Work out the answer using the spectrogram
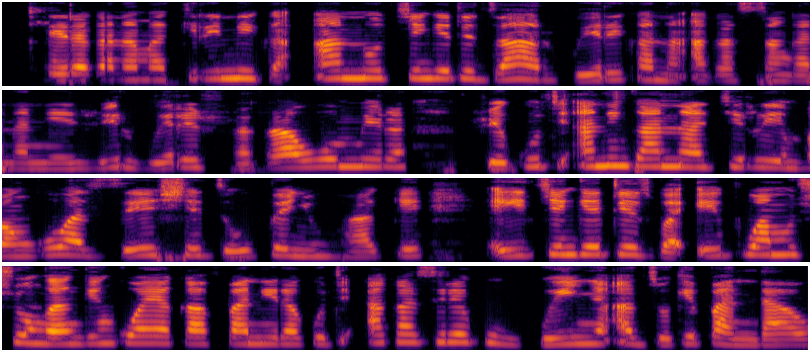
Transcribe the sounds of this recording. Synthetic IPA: reɾakanamakirinikaano̞t͡ʃe̞ŋɡe̞te̞d͡zarwe̞ɾe̞kanaʔakasaŋɡanane̞ʐirwe̞ɾe̞ʐakao̞me̞ɾa | ʐ̥e̞kutiʔane̞ŋɡanat͡ʃire̞mbaŋɡuʋad͡ze̞ʃe̞d͡ze̞upe̞ɲuɦwake̞ | eit͡ʃe̞ŋɡe̞te̞zwaʔeipuwamuʃo̞ŋɡaŋɡe̞ŋɡuwajakafaniɾakutiakasiɾe̞kuɡʱwiɲaʔad͡zo̞ke̞pandaːwu

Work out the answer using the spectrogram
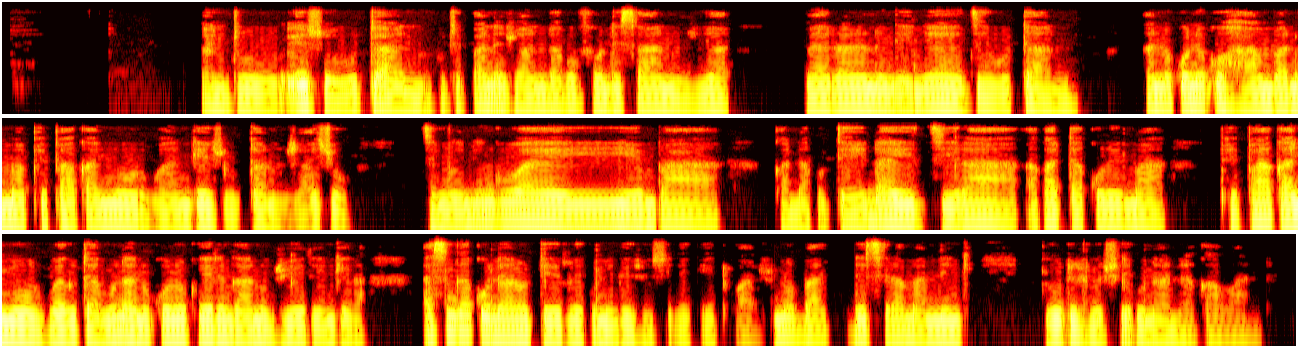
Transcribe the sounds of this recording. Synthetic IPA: antʰue̞ʐe̞utanokutipane̞ʐaːnoɗakufundisaːnoʐija | mairananeŋɡe̞ɲajad͡ze̞utano̞ | ano̞konekuɦambane̞mapʰe̞paːkaɲo̞rwaŋɡe̞ʐe̞utanoʐat͡ʃo̞ | d͡zimwe̞neŋɡuʋaeie̞mba | kanakutiaiɗaid͡ziɾaːkatakurema | pʰe̞paːkaɲo̞rwakutiɦamwenaanokonokeɾeŋɡaːno̞ʐiere̞ŋɡe̞ɾaː | siŋɡako̞niano̞tererekune̞ŋɡe̞ʐet͡ʃire̞ke̞dwaʐino̞ɓaɗet͡seɾamaniŋɡi | ŋɡe̞kutiʐino̞ʂikakunaːnuakawaːnda

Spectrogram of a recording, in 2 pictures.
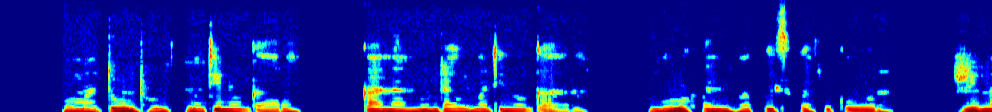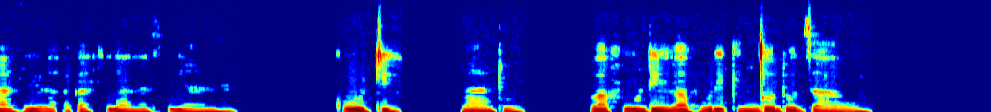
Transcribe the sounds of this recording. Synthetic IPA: mumatundʱumatino̞ɡʱaɾa | kanamundawumatino̞ɡʱara | muno̞fanirwakuiswaʐikoɾa | ʐe̞maveɾaʔakasijanasijana | kuti | ʋantʰu | ʋafundeʋavuɾikiŋ͡ǀo̞ndo̞d͡zaːʋo̞

